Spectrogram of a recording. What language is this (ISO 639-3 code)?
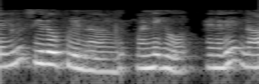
tam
